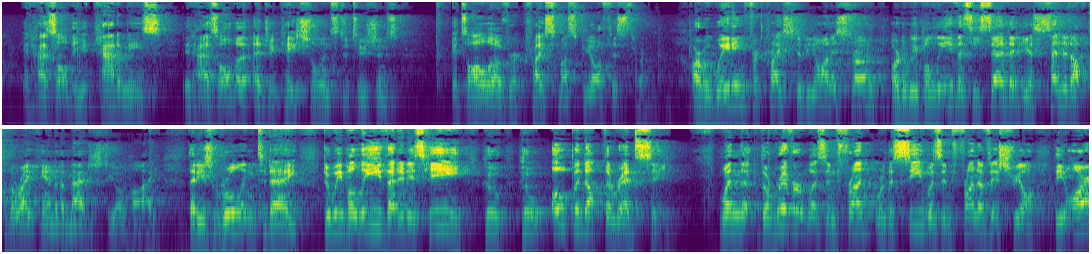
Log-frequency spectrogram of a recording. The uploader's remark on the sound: Recorded at Landis OPC.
